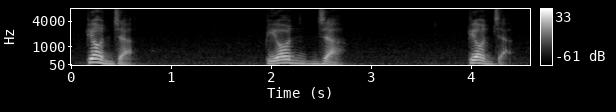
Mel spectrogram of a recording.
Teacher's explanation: The accent on O. And pay attention to this double consonant sound. Is a little strong.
